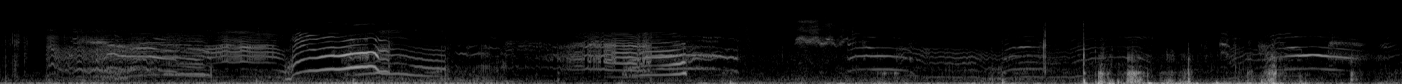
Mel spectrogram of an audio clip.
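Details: A group of stray cats in Morocco crowd their feeder, overlapping meows rising steeply then sliding down, some strained and yowling, nearly continuous, with scuffling and thuds near the end.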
